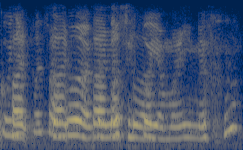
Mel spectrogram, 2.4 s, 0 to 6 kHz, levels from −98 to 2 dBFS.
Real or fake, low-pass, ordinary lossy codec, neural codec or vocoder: real; 5.4 kHz; Opus, 32 kbps; none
